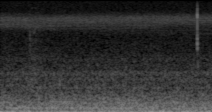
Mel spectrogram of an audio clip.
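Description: Steady low background rumble with a thin, even high-pitched hiss; no distinct event stands out.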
